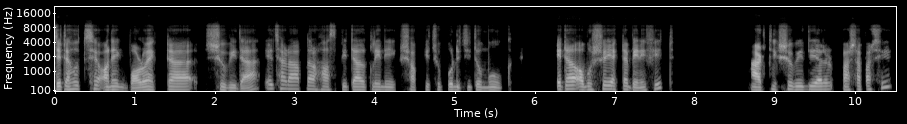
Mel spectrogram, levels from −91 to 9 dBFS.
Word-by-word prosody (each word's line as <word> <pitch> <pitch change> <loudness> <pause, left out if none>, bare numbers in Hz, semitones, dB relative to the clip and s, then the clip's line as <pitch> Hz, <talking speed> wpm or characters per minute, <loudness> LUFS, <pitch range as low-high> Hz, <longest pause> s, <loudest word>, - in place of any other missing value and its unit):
যেটা 145 0 +5
হচ্ছে 165 +2 -1
অনেক 145 +1 +2 0.2
বড় 115 +3 +4
একটা 140 +2 0 0.5
সুবিধা। 115 -5 0 0.3
এছাড়া 185 -1 -2
আপনার 160 -1 -3
হসপিটাল, 140 0 -1
ক্লিনিক 130 -3 -3 0.2
সবকিছু 130 +1 -7
পরিচিত 130 -1 -5 0.2
মুখ। 125 -3 -6 0.7
এটা 170 +2 +3
অবশ্যই 145 +4 0
একটা 155 -3 -1
বেনিফিট। 170 - -1 1.2
আর্থিক 150 -3 +2
সুবিধার 145 -1 -1 0.2
পাশাপাশি 150 - -1
140 Hz, 115 wpm, -27 LUFS, 130-155 Hz, 1.2 s, যেটা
